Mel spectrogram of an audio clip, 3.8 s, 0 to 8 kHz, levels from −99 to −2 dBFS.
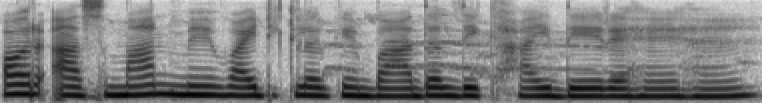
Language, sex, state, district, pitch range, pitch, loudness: Hindi, female, Jharkhand, Palamu, 220-245 Hz, 235 Hz, -12 LUFS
